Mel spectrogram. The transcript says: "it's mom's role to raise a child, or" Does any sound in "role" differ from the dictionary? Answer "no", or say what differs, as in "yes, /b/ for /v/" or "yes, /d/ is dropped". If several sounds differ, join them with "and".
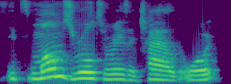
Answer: no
